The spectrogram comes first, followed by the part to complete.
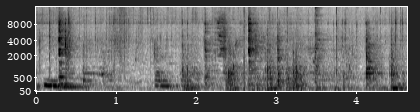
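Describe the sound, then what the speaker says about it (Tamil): Small shallots and grated coconut fry in a little oil in a wok-like pan, with a continuous sizzle broken by a spatula's scraping stirs and clinks against the metal, close up and fairly loud. "இதை அப்படியே நம்ம இந்த வடச்சட்டியில் போட்டுக்கலாம் கொஞ்சம் எண்ணெய் இருக்குது"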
